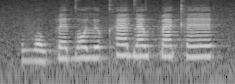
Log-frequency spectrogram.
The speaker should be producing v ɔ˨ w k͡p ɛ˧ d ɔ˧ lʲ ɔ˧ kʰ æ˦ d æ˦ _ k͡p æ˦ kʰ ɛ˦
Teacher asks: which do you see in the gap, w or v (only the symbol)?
w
